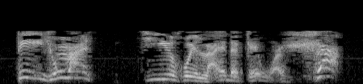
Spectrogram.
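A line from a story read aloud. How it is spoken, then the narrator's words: Loud shout. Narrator (Chinese): 他大喊一声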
